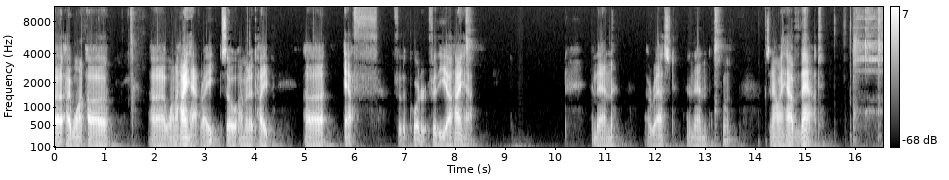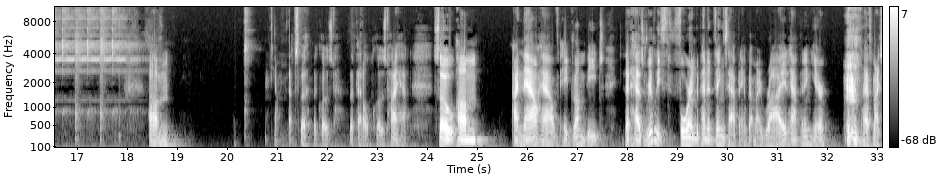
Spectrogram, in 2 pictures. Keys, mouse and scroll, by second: 1.1 0, 8.0 f, 11.9 0, 13.0 f, 14.0 Escape, 15.3 click, 15.8 space, 17.7 space, 20.1 space, 26.5 click.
